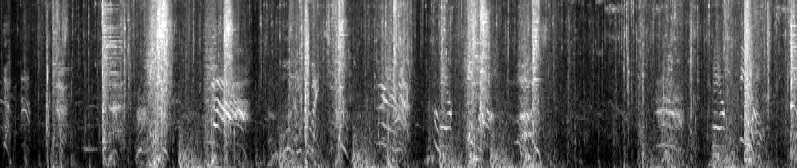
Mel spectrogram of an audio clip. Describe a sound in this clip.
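Steel blades clash and clang in a fight.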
